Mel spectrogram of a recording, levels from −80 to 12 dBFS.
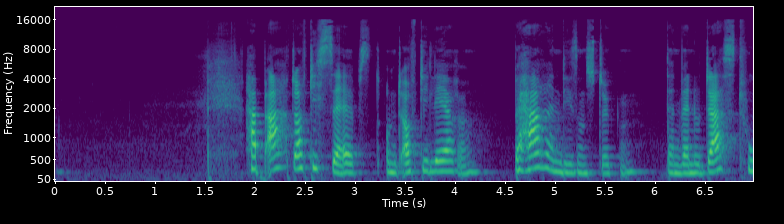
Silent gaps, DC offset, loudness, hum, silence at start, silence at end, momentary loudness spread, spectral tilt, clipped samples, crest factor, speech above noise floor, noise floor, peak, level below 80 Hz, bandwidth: none; under 0.1%; -18 LUFS; none; 1.5 s; 0 s; 18 LU; -4 dB/octave; under 0.1%; 20 dB; 40 dB; -59 dBFS; 0 dBFS; -58 dBFS; 16.5 kHz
